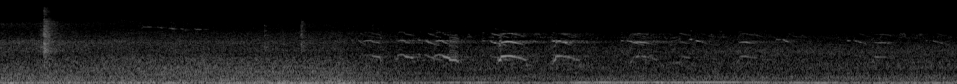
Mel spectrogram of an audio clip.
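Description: A run of short, arched bird calls repeated several times, starting about three and a half seconds in, over a steady low background rumble. A single sharp click comes about half a second in.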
